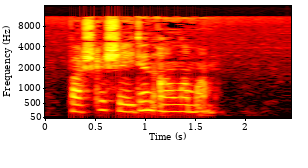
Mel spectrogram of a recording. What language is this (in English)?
Turkish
